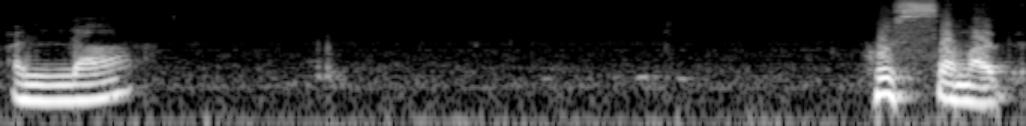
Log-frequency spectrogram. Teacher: we have gone straight to swad, which is in this case, because it's a sun letter, so we have not even pronounced lam here, and we have totally ignored alif, this, which is actually hamza.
